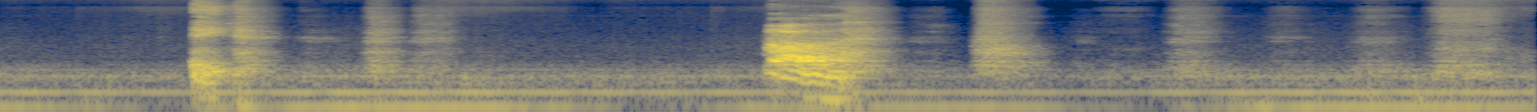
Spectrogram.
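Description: A man breathing hard in short, sharp gasps and exhales while doing barbell back squats, with a loud voiced grunt falling in pitch about six seconds in.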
